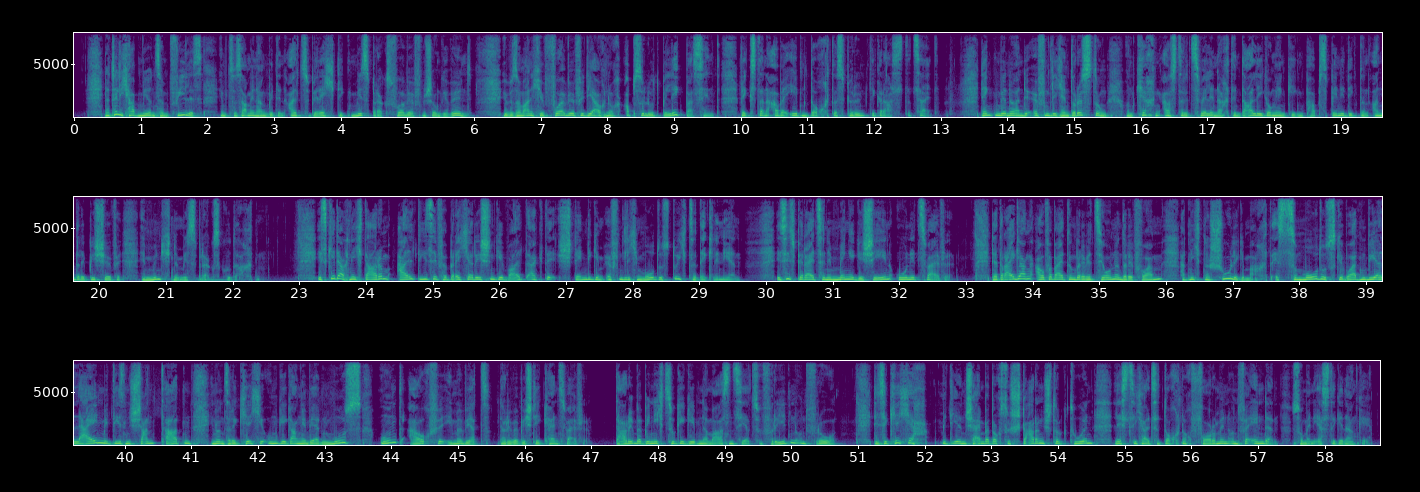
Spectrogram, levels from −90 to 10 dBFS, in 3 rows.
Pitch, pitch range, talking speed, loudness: 160 Hz, 145-180 Hz, 145 wpm, -20 LUFS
